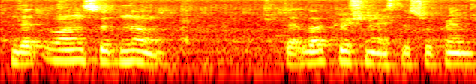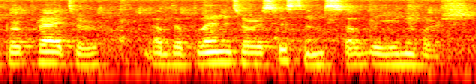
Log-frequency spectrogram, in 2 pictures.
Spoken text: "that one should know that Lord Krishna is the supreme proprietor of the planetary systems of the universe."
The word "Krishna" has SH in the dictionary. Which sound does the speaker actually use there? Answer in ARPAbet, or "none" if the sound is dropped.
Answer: SH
